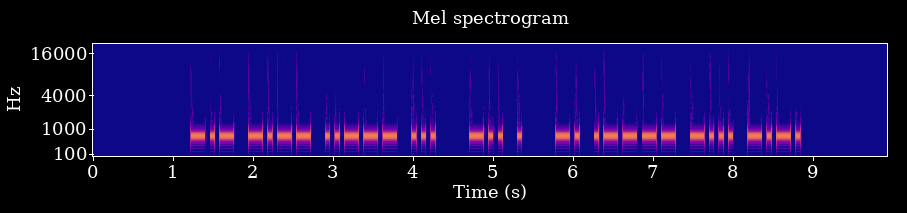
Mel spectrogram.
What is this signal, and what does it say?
Morse code, heard as a keyed tone, about 20 wpm, 700 Hz. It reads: KY2S DE N1BC
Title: USA Callsign DE Callsign - 4 Characters - 20wpm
